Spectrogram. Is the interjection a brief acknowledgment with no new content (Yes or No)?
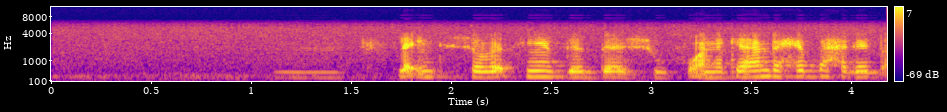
Yes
